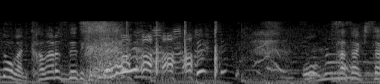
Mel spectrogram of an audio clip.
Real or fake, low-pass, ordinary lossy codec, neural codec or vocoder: real; none; none; none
